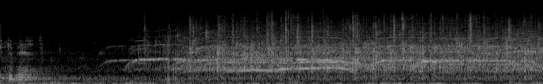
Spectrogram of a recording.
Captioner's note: applause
